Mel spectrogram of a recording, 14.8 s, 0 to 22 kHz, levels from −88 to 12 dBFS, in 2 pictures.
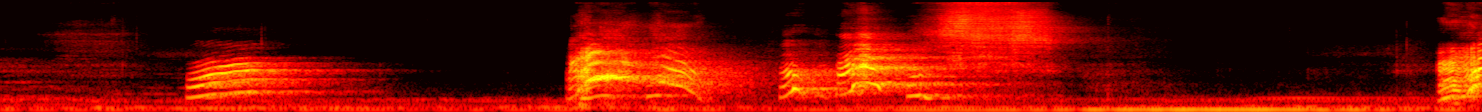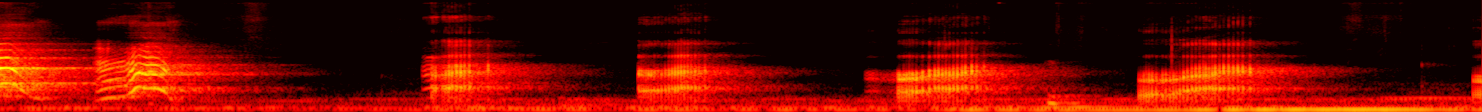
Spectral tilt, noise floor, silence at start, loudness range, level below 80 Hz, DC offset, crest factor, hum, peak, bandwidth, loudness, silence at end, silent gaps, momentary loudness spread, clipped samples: -1.5 dB/octave; -53 dBFS; 0 s; 12 LU; -40 dBFS; under 0.1%; 24 dB; none; 0 dBFS; over 20 kHz; -19 LUFS; 0 s; none; 24 LU; under 0.1%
